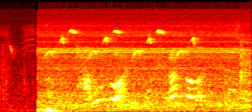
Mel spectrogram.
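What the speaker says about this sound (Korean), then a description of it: "새소리가 참 듣기 좋았습니다" Birds call and chirp in short, scattered bursts at a winter campsite, moderately distant over a steady background hiss.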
